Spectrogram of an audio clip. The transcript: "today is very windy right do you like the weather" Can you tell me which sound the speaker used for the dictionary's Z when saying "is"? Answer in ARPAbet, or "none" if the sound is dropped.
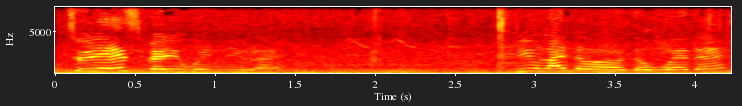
S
